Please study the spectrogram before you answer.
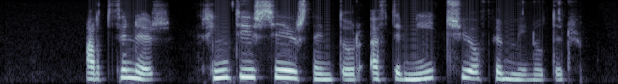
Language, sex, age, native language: Icelandic, female, 15, Icelandic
